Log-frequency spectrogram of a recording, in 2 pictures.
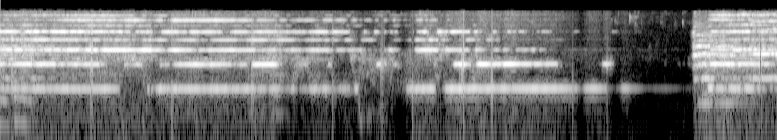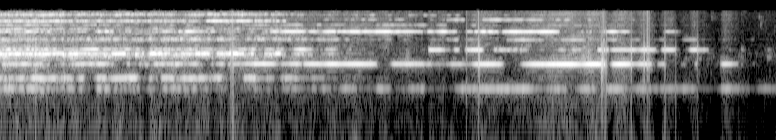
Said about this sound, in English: So we want to open it up correct. You know what I'm saying? We want to open it up correct with some shofar blast. That's what we want to do. We want to crank it up.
